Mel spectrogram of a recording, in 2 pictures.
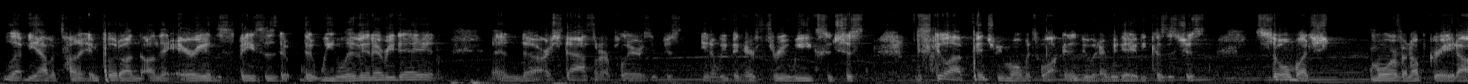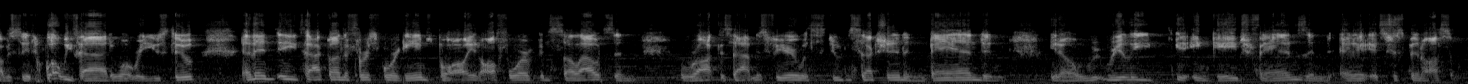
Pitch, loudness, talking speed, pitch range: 100 Hz, -28 LUFS, 220 wpm, 95-110 Hz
